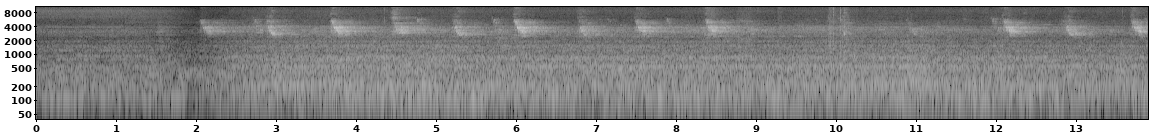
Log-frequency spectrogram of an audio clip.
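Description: A bird chirping over and over: short calls that each drop quickly in pitch, a little under one a second, starting about two seconds in, over a steady background hiss.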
